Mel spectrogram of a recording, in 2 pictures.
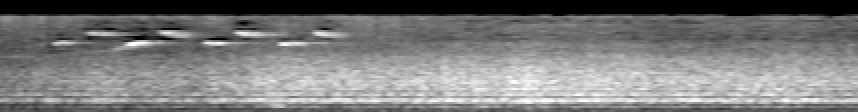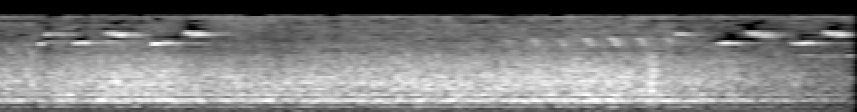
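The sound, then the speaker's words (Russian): A calm, steady drone of a honeybee swarm hums continuously at an even level throughout, with faint high chirps flickering in the background now and then, on a clear, sunny, warm day. “Сначала прислушайтесь к обычному спокойному гулу пчелиного роя в ясный солнечный теплый день.”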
